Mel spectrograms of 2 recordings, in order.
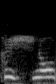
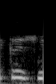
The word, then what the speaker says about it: कृष्ण: कर सकते हैं लेकिन प्रयास करना चाहिए कृष्ण ही बोलो लेकिन फिर भी कृष्णा आपके भाव को ग्रहण करते हैं आप देखो जो फॉरेनर्स है वो वो लोग कृष्ण भी ठीक से नहीं बोल पाते हैं। वो कृष्ण कृष्ण ऐसे बोलते कृष्णा तो वो कृष्णा उसको भी कृष्ण ही ग्रहण करते हैं क्योंकि उनके उच्चारण में वो शब्द ही नहीं है।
